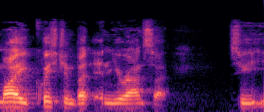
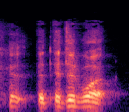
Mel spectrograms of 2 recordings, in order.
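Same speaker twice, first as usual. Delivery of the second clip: talking through laughter, louder; 2 semitones higher, 8 dB louder than usual. Reacting to the other speaker's story about losing something: laughing while talking. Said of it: "I'm laughing".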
